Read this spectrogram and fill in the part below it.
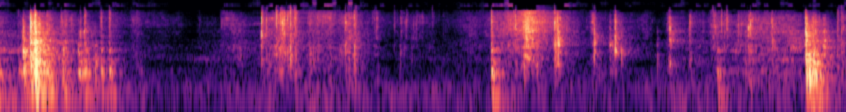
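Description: Scissors cutting open a plastic package: irregular crisp snips and crinkly plastic rustles close by, a few sharp cuts spaced unevenly with quieter handling noise between them.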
